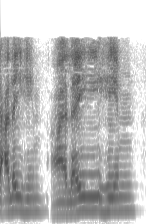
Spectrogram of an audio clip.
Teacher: الياء من وسط اللسان، الهاء من أقصى الحلق، أيضا إظهار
